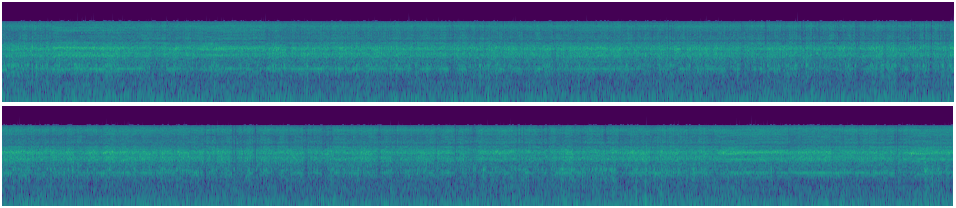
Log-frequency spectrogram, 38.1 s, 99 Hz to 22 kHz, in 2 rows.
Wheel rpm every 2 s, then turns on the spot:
140, 160, 160, 160, 160, 160, 160, 160, 160, 160, 160, 160, 160, 160, 160, 160, 160, 160, 160.
none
